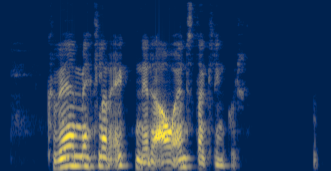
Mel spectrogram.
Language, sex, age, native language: Icelandic, male, 30-39, Icelandic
